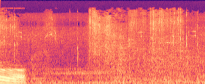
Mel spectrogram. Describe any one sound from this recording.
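Glass shatters and pieces clatter.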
